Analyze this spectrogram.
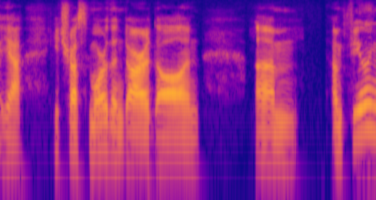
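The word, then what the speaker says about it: Dar Adal: Back to Dara Dahl.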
